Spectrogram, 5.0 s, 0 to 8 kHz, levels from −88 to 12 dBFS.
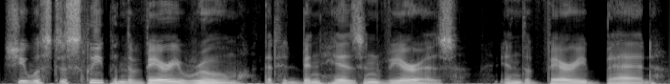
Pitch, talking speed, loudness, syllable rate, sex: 115 Hz, 215 wpm, -17 LUFS, 4.7 syllables/s, male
